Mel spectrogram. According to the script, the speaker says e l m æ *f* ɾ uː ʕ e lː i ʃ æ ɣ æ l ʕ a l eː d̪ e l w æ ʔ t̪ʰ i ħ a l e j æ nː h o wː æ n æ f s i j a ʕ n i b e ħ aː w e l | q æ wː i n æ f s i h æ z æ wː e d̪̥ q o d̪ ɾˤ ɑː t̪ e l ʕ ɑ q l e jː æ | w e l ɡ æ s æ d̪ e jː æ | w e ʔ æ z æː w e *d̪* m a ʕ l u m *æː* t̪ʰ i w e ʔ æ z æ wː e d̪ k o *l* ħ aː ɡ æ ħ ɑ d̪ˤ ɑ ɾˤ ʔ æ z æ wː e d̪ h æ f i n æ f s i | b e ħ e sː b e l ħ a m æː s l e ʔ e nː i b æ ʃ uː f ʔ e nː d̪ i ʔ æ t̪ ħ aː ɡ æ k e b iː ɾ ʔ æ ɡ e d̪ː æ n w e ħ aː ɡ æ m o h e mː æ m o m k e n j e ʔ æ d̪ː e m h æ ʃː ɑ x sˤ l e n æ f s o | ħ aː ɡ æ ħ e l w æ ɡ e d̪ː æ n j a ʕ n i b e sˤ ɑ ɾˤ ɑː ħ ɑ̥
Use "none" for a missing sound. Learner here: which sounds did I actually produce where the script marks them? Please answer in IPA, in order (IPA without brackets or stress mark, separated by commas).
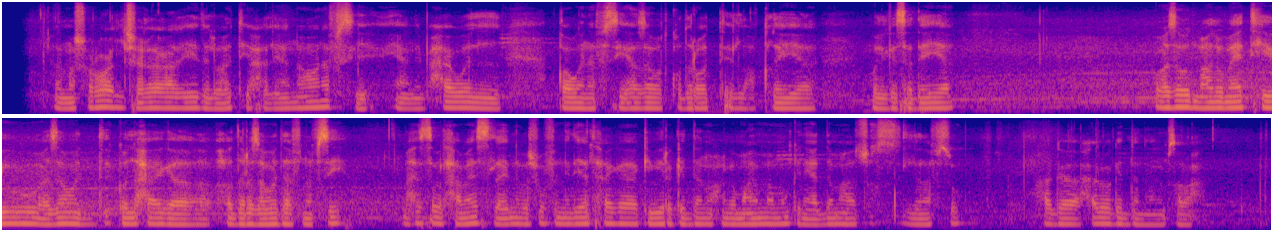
ʃ, d̪, æː, lː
